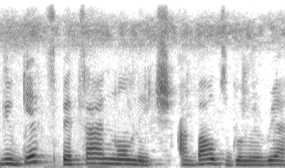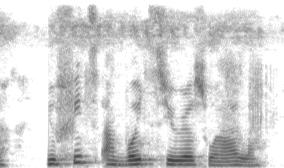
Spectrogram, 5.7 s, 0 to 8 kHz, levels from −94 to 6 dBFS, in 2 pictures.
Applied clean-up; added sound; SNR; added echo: none; none; none; none.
